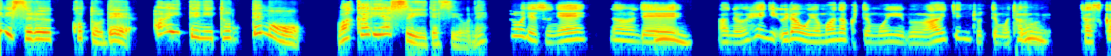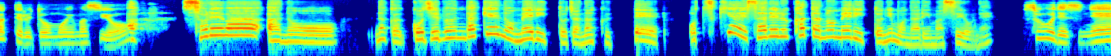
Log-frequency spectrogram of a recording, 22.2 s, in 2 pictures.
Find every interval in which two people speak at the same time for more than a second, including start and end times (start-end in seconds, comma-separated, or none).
none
